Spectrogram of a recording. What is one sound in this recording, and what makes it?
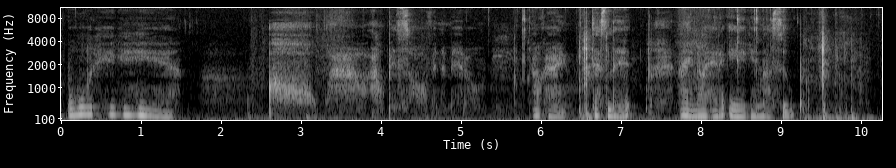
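A woman speaks softly and close into a microphone.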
